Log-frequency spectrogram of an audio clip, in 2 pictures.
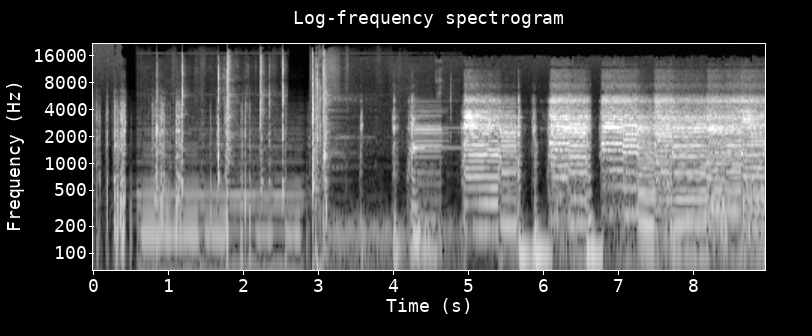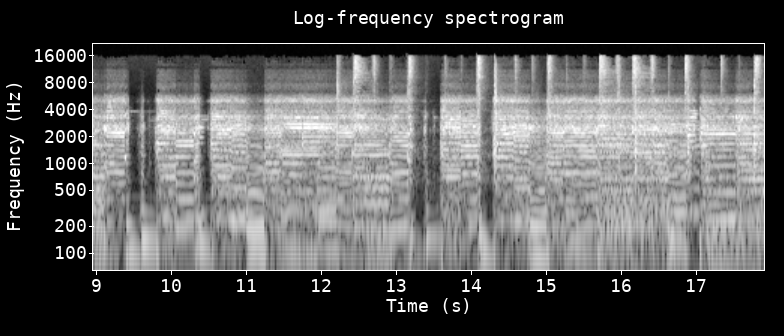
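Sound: echo effect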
